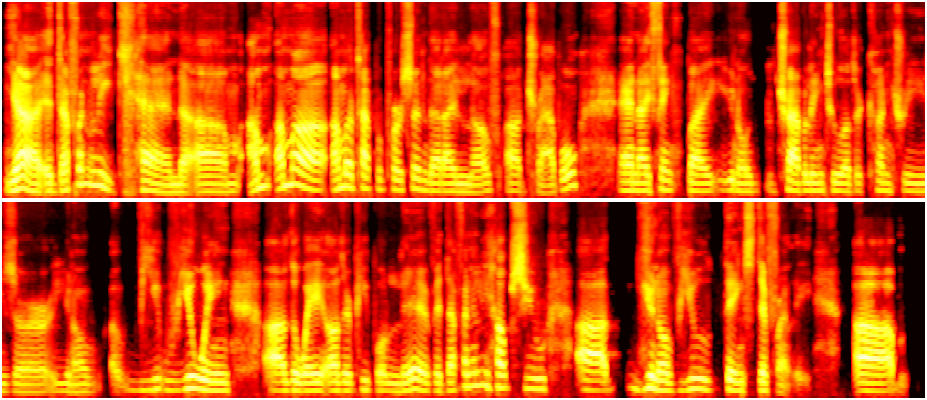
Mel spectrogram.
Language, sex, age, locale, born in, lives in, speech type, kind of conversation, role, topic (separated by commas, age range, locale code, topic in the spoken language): English, male, 45-49, en-US, United States, United States, conversation, podcast, guest, In what ways can exploring different cultures shape our understanding of the world?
